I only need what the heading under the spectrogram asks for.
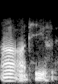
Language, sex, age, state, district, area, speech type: Assamese, male, 18-30, Assam, Tinsukia, urban, conversation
